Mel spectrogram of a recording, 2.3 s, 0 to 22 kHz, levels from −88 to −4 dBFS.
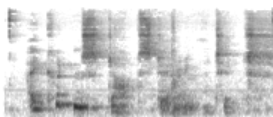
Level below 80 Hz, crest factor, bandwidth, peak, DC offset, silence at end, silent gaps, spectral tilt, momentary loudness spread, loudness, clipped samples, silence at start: -70 dBFS; 20 dB; 16.5 kHz; -16 dBFS; under 0.1%; 0 s; none; -2 dB/octave; 11 LU; -33 LUFS; under 0.1%; 0.05 s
